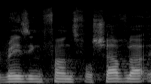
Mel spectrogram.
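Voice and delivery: usual speaking voice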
